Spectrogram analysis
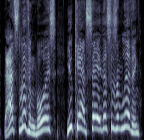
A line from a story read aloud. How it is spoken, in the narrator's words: Neil's laughing and choking and saying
